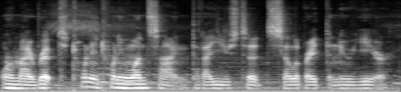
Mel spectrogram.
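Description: A man's voice with ordinary pitch variation plays over music in the background. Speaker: recent high school graduate narrator. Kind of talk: reflective narration.

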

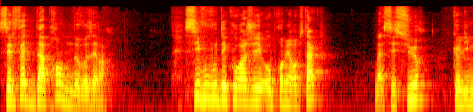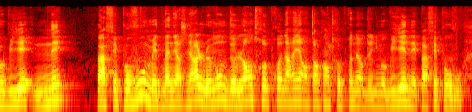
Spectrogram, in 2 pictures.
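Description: The background is quiet as a man talks at a fairly slow pace. His fairly high pitch shows ordinary variation. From France, Grenoble; France. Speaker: real estate investment coach and author; real estate investment coach. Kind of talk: educational vlog monologue. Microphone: lapel.

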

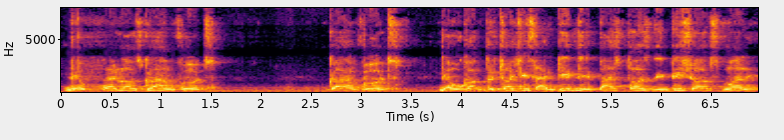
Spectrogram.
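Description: A man with a Nigerian accent at a fairly high pitch, with long, frequent pauses, very even loudness and noticeable background noise. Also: ordinary pitch variation, moderate pace. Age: 60s. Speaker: caller. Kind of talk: call-in comment.

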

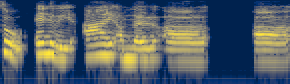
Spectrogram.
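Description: A woman with ordinary pitch variation against a quiet background. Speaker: presenter. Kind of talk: tutorial. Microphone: video call.

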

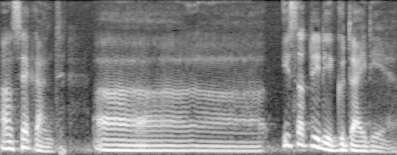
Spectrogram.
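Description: A man with a Japanese accent has a very deep, low, dark and mellow voice. He sounds somewhat breathy, with ordinary pitch variation. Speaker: government finance official. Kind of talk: press conference. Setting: stage with audience. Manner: halting. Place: hall. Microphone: podium.

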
